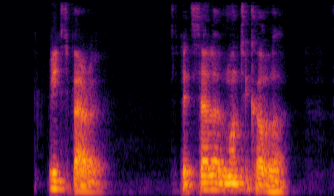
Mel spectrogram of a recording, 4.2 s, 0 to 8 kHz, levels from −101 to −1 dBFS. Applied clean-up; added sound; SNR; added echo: neural mask model DeepFilterNet 3.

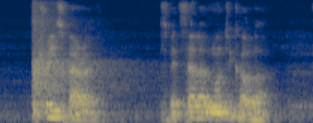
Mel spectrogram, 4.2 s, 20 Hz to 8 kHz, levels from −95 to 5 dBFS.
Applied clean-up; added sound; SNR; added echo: none; Clapping; 15 dB; reverberation time 0.6 s.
